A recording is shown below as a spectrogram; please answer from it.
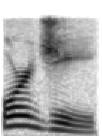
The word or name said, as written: orgy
